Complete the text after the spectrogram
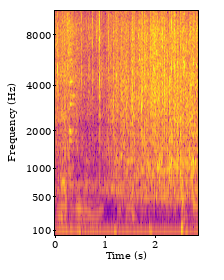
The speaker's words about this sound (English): Okay, so what he's doing, he's poured the liquid nitrogen into the cocktail shaker with the green leaves, and he's muddling it, you know, with a standard cocktail muddler. So now I'm crushing up the herbs.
